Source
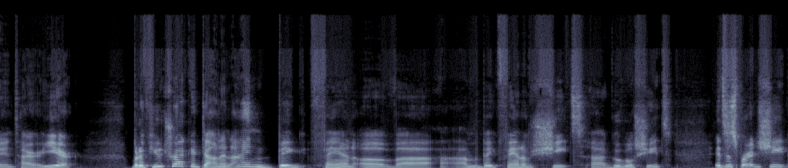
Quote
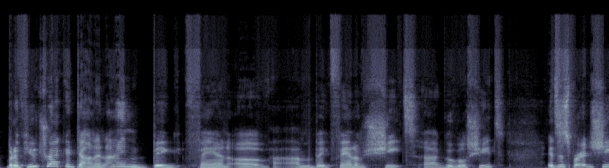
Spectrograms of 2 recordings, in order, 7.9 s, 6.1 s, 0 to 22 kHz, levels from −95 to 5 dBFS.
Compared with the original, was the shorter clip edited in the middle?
yes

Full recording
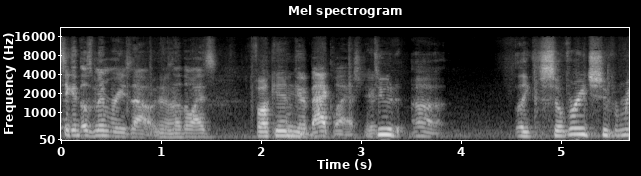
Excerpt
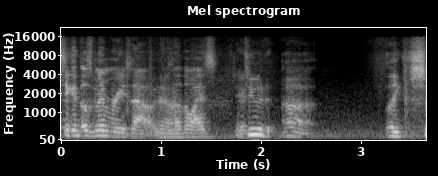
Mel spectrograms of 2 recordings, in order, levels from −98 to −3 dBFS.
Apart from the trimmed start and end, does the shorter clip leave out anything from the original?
yes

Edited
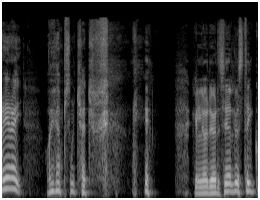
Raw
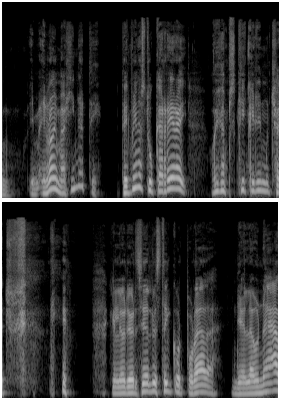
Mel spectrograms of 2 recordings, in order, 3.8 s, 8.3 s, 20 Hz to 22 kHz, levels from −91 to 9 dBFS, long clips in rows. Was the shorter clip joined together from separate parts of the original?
yes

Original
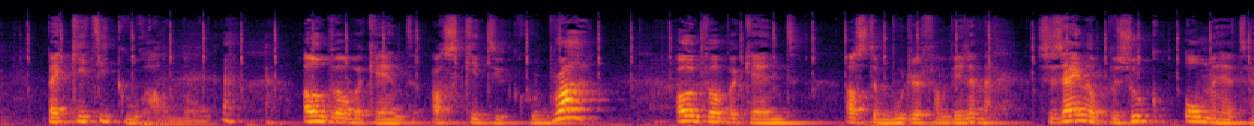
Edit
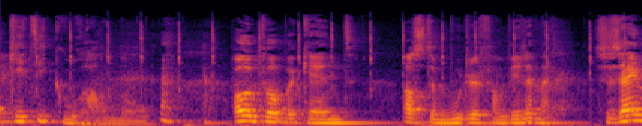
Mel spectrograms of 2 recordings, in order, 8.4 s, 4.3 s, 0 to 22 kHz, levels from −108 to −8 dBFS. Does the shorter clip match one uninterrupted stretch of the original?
no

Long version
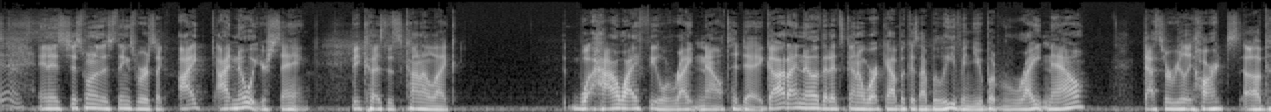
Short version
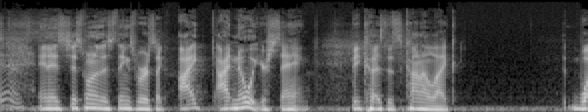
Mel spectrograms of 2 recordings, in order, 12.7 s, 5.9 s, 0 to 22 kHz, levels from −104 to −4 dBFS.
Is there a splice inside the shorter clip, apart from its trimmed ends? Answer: no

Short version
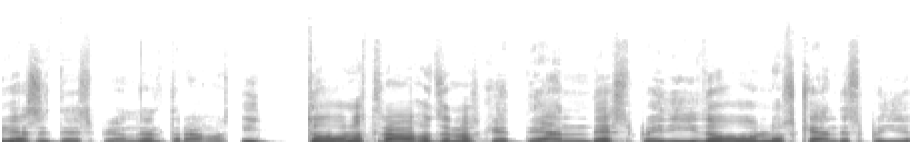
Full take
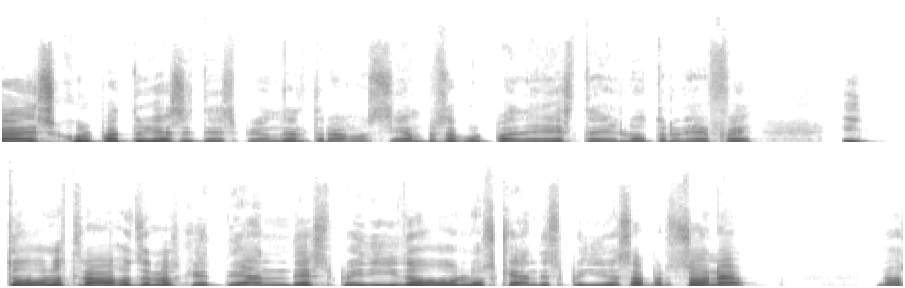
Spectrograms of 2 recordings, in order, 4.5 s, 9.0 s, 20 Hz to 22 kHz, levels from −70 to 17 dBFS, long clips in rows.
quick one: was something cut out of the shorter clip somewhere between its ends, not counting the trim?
yes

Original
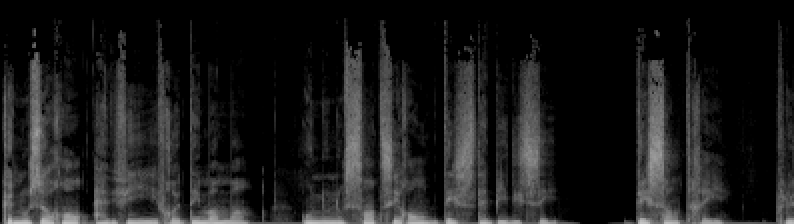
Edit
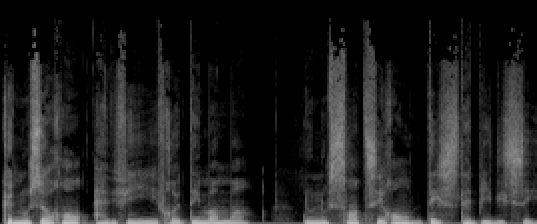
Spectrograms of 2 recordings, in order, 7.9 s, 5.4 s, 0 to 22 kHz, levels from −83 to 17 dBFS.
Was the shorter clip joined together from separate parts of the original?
yes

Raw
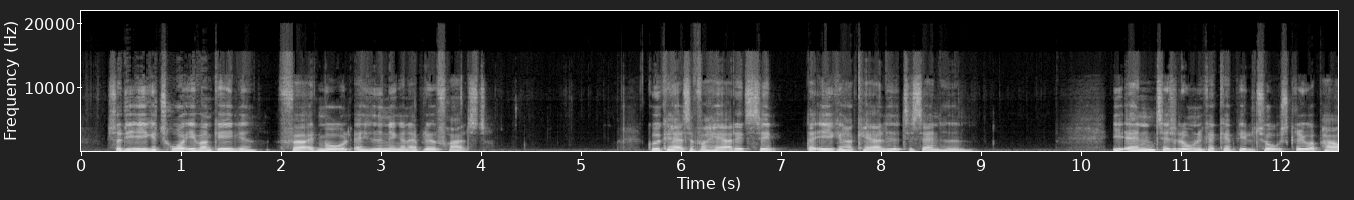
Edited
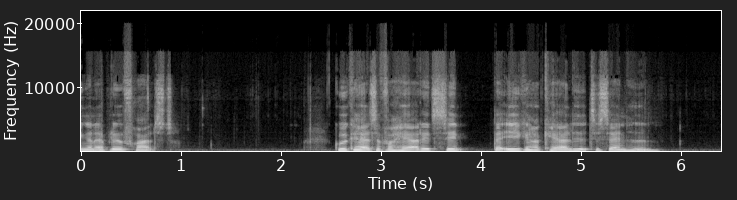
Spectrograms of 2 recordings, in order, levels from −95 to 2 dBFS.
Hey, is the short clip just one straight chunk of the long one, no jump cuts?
yes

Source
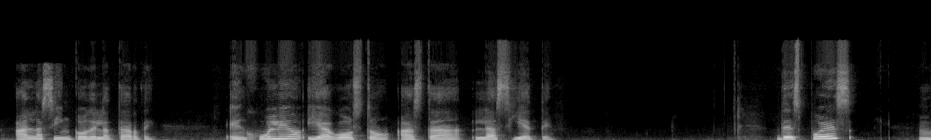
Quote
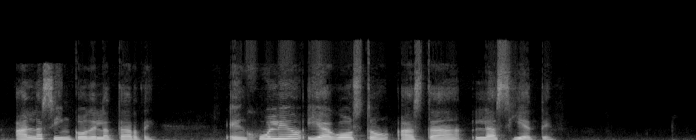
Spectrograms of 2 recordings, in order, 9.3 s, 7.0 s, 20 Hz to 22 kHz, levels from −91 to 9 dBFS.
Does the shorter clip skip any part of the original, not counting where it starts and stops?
no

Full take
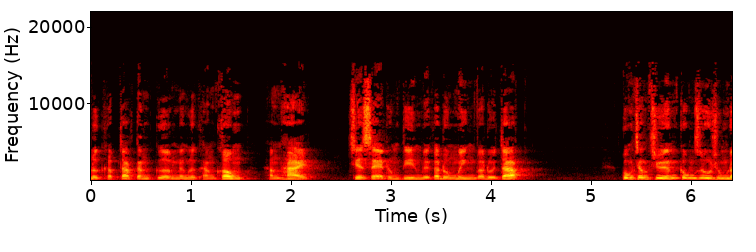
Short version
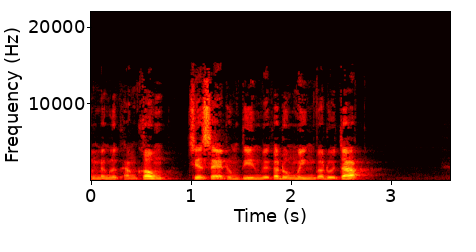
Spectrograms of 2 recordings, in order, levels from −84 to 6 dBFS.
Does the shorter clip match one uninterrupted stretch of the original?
no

